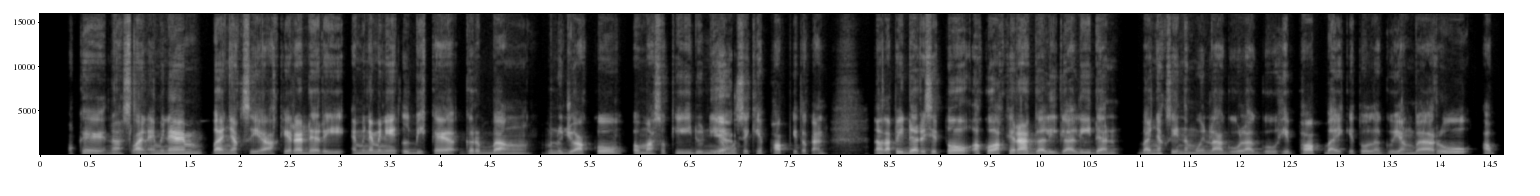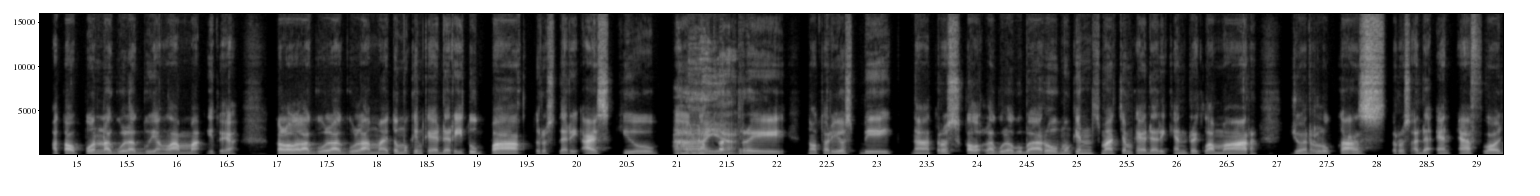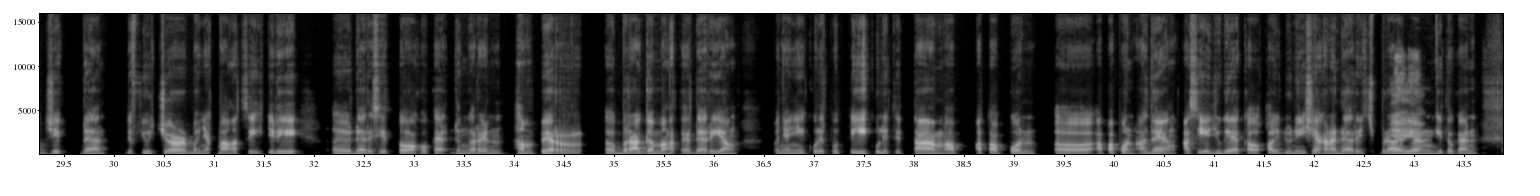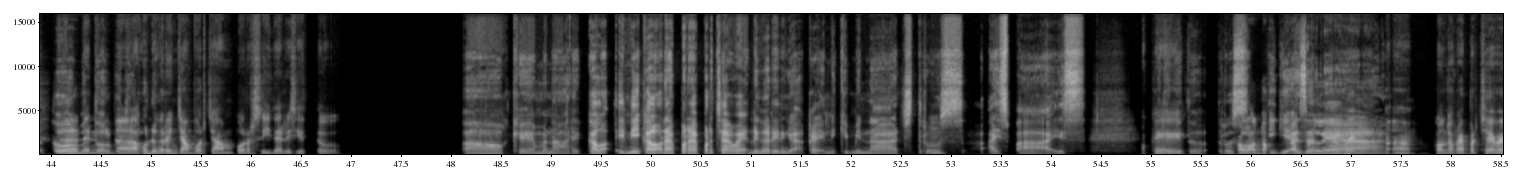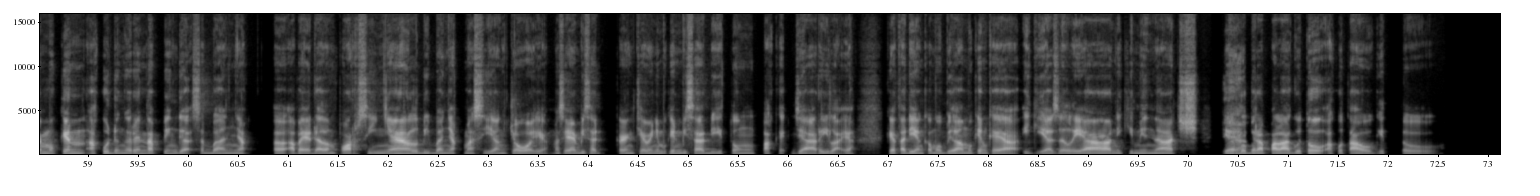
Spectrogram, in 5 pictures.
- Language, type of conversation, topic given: Indonesian, podcast, Lagu apa yang membuat kamu merasa seperti pulang atau merasa nyaman?
- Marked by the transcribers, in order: other background noise; tapping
